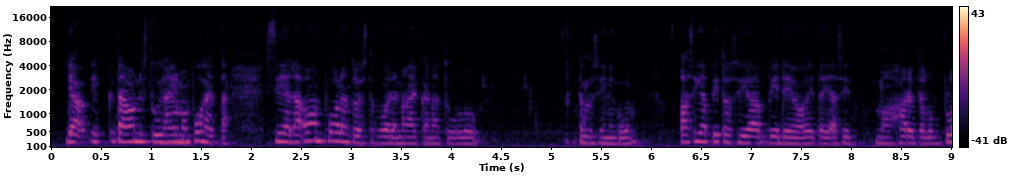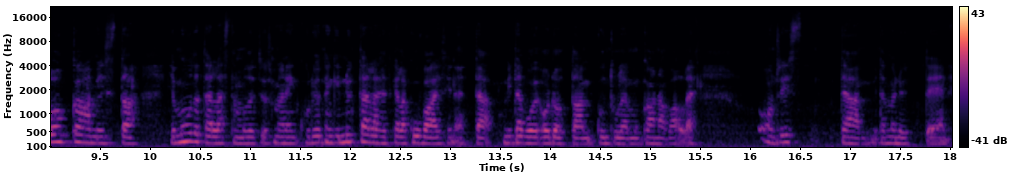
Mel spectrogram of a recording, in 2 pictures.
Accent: Ostrobothnia, Finland; Mä oon pohjalaisesta yrittäjäperheestä kotoisin.

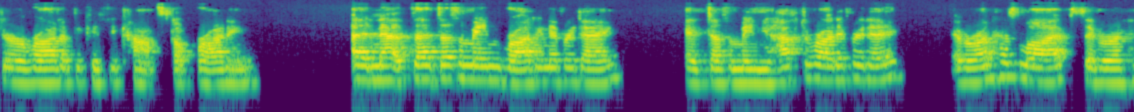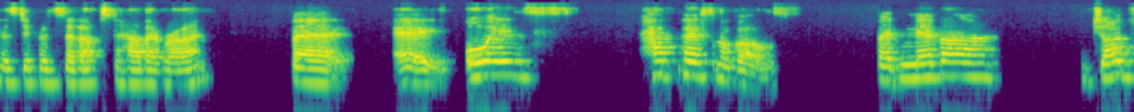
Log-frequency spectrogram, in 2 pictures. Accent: Australia; moved away as an adult; I'm Australian

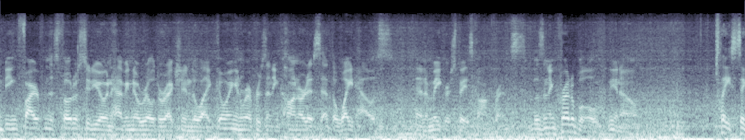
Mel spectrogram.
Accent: California, United States; also born or lived in Texas; now in New York, United States; I was born in Texas, I was raised in California, and now I consider myself a New Yorker because I've been here long enough

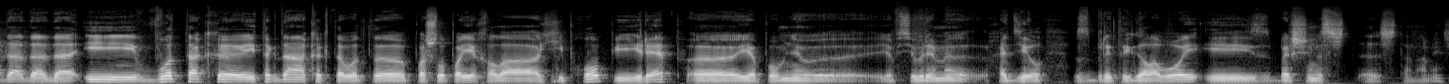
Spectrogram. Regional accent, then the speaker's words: Jurmala, Latvia; also born or lived in Riga; я родился, родился в Риге, да, где-то лет семь я вот приехал на Юрму, потому что мама хотела жить э, около моря

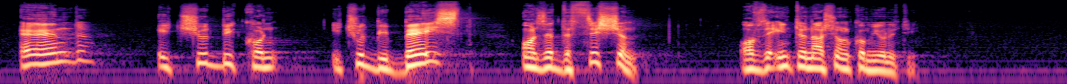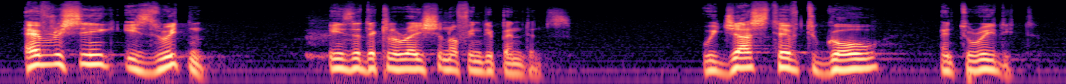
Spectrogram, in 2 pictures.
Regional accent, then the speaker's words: Jordan Valley, Israel; I was born in the Jordan Valley, and during all my childhood, Syrians used to shoot on our settlements, our kibbutz.

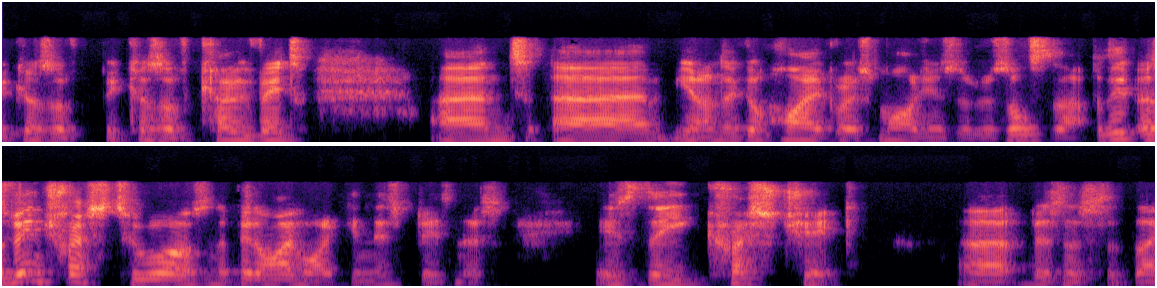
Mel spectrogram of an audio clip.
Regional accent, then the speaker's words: just south of Glasgow, Scotland, United Kingdom; moved away; also born or lived in Cheshire; I was born in Cheshire and I was brought up just south of Glasgow

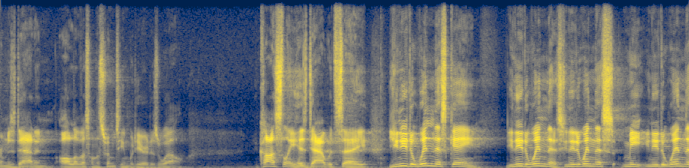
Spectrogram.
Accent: Texas, United States; moved away; I grew up in Texas and spent 18 years of my life in Texas

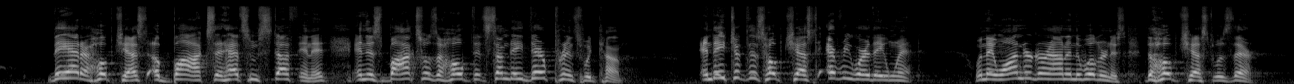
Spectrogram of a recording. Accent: Louisiana, United States; We grew up in Louisiana. Maybe it's a thing of the South.

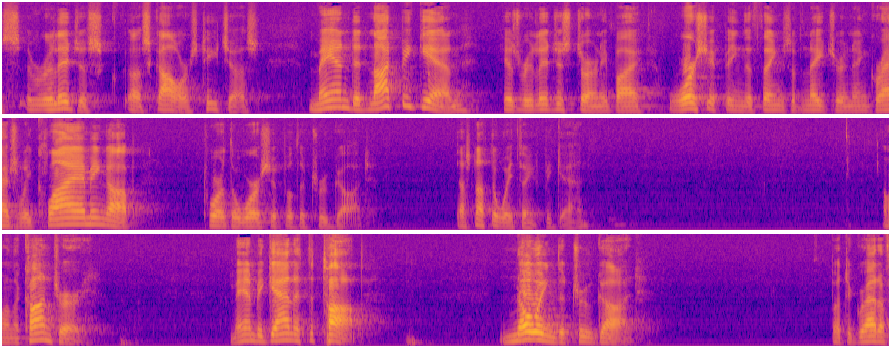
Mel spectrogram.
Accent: United States; you and I grew up in America when things were different

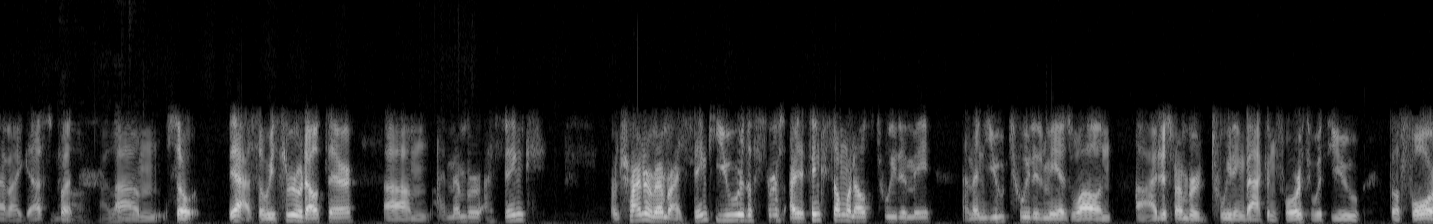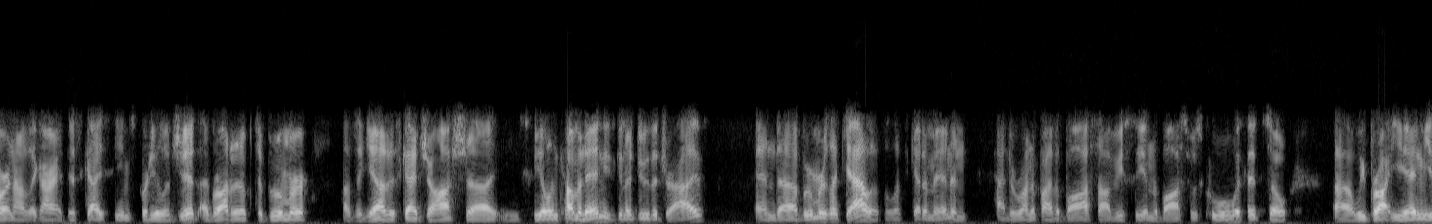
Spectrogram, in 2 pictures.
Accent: Canada; being a Canadian myself

